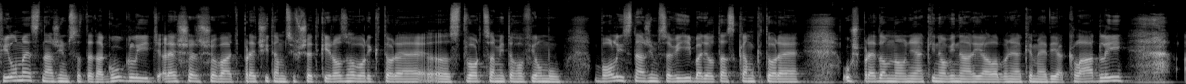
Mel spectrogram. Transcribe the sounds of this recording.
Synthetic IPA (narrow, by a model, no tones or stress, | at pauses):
filmɛsnaʒimsat̪ɛd̪aɡuːɡlicɾɛʃɛɾʃɔʋacpɾɛt͡ʃiːt̪amsifʃɛt̪kiɾɔzɦɔʋɔɾikt̪ɔɾɛːst̪ʋɔɾt͡samit̪ɔɦɔfilmu | bɔlisnaʒimsaʋiɦiːbaɟɔt̪aːskamkt̪ɔɾɛːʔuʃpɾɛd̪ɔmnɔʊɲɛakinɔʋinaːɾialɛbɔɲɛakɛːmɛːd̪iaklaːd̪li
